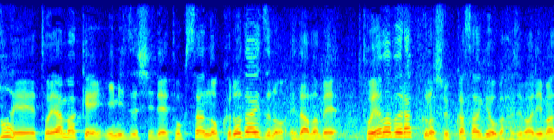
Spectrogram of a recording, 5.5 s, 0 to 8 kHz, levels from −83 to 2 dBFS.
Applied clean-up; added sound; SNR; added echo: none; none; none; none.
